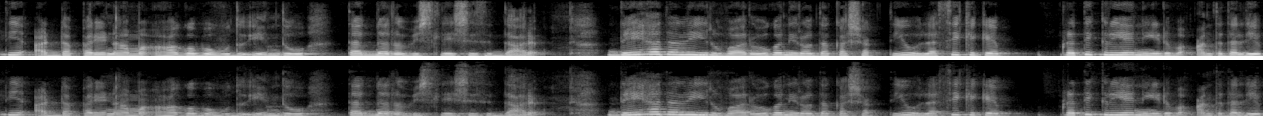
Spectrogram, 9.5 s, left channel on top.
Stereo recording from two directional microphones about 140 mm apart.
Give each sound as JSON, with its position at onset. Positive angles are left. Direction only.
{"t": 0.0, "sound": "a woman's voice", "side_deg": 45}
{"t": 0.9, "sound": "a woman's voice", "side_deg": 45}
{"t": 2.6, "sound": "a woman's voice", "side_deg": 55}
